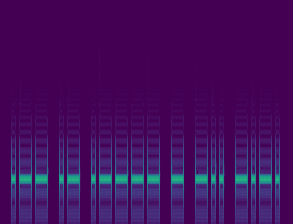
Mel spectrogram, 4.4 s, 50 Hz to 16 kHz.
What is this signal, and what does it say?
Morse code, heard as a keyed tone, about 20 wpm, 700 Hz. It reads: WA1TDC
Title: USA Call Signs 20wpm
